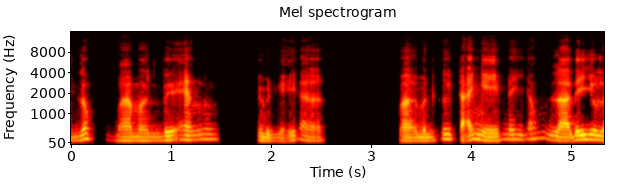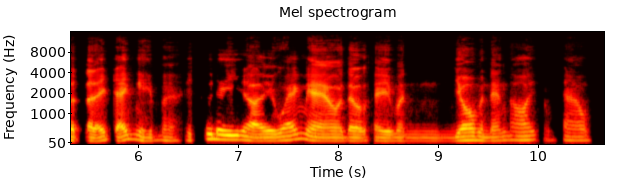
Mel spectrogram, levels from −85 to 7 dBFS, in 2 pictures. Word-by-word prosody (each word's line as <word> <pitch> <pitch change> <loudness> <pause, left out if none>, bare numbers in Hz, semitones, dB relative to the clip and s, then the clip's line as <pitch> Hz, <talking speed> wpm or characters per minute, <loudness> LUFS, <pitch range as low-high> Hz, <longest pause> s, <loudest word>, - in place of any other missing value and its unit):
lúc 160 +9 -1
mà 120 -4 -1
mình 120 0 -4
đi 135 +1 +3
ăn 150 +1 +1
á 165 - -5 0.5
thì 120 - -2
mình 110 -1 -3
nghĩ 105 +6 -4
là, 115 -5 -5 0.7
ờ, 110 0 +1
mình 115 0 -1
cứ 165 +6 -1
trải 150 - +4
nghiệm 135 -1 +1
đi, 160 -1 -3
giống 175 +1 -7
là 125 -5 +6
đi 150 +5 +5
du 155 - +4
lịch 125 -4 +2
là 115 - +2
để 120 +5 +2
trải - - +3
nghiệm 135 -6 -5
mà, 120 -1 -9
thì 115 - -9
cứ 170 - +3
đi 150 -2 +4
rồi 110 -2 +3
quán 135 +9 0
nào 110 -5 +3
được 110 0 -1
thì 110 -2 -1
mình 105 -1 -9 0.2
vô 125 +1 +4
mình 125 -4 -3
ăn 115 +3 -5
thôi, 135 +1 -3
hổng 130 - -23
sao, 125 -1 -7
125 Hz, 230 wpm, -23 LUFS, 110-145 Hz, 0.7 s, là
